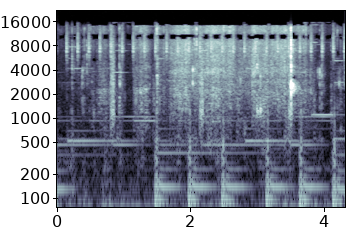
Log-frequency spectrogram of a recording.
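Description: Background music with a steady beat of about two pulses a second, over close, crackly chewing sounds of someone eating bread and pizza.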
